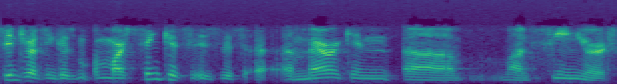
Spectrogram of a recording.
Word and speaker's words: Marcinkus: Talk to us, too, about Paul Marcinkus, if I'm pronouncing that correctly.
